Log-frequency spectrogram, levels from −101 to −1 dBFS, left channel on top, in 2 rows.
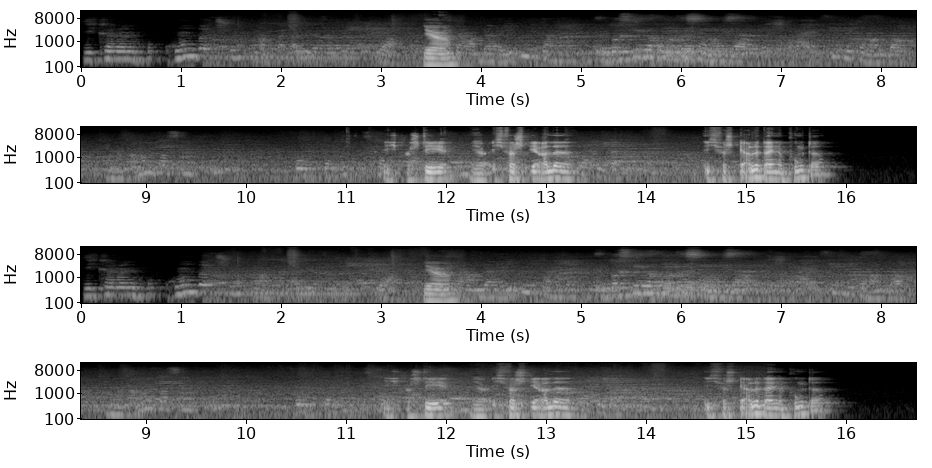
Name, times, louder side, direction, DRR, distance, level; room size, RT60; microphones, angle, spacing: voice 1, 0.0-3.3 3.6-9.8 10.5-11.8 12.1-12.2 12.5-13.0 13.3-13.8, equal, ahead, 6.4 m, -50 dB
sound 1, 1.2-15.2, right 2 dB, 40° right, 2.7 m, -49 dB
voice 2, 3.4-3.7 11.4-13.3 14.6-15.8, left 3 dB, 50° left, 1.3 m, -30 dB
12.5 x 11.5 x 6.5 m
head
